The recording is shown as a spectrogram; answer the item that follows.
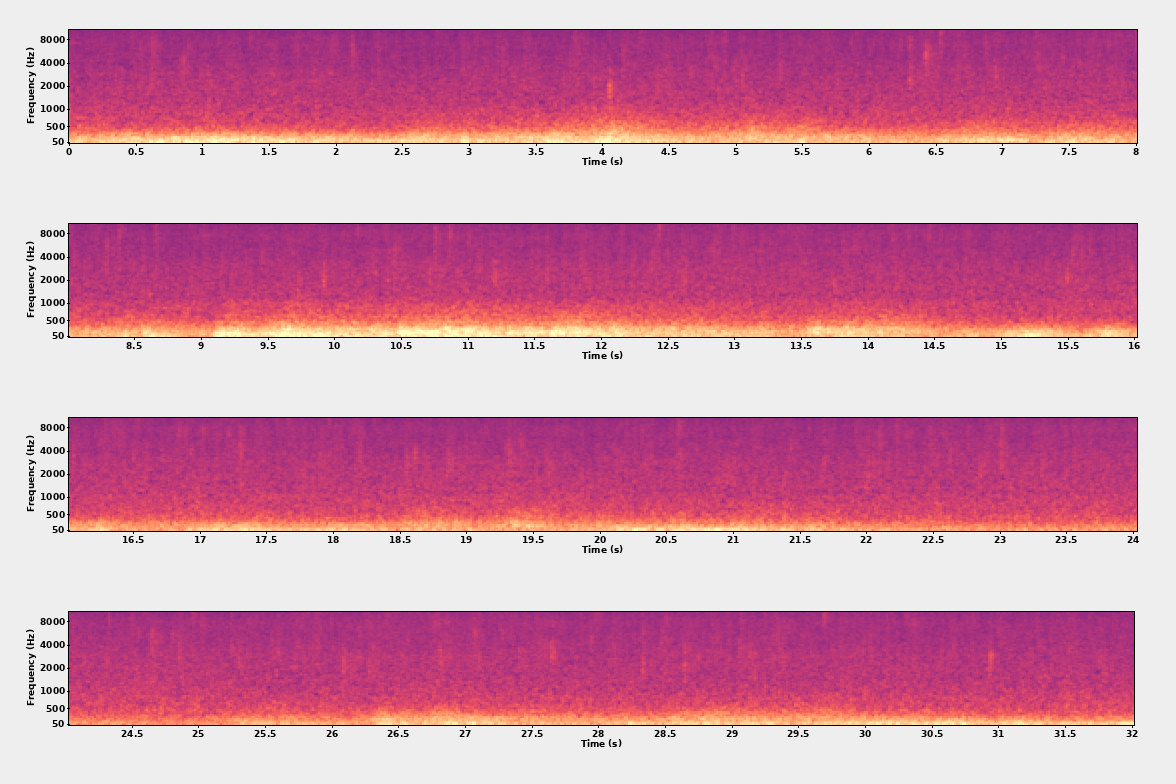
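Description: Thunderstorm ambience: steady rain with low rolling thunder that swells and fades, loudest about a third of the way in.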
